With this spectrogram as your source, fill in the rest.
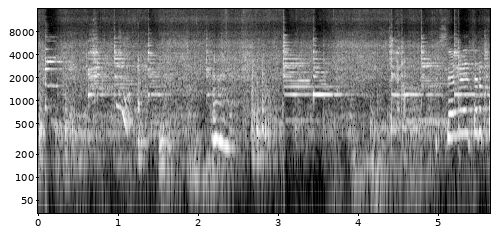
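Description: Onion frying and being stirred in a pan, with steady close sizzling and repeated scraping strokes throughout, plus a few brief metallic clinks.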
